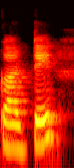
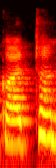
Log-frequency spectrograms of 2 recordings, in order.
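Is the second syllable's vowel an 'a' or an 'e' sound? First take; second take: e; a. First: The second syllable has an 'e' vowel. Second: The second syllable has an 'a' vowel. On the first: "ಅ and ಎ" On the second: "ಅ and ಅ"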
